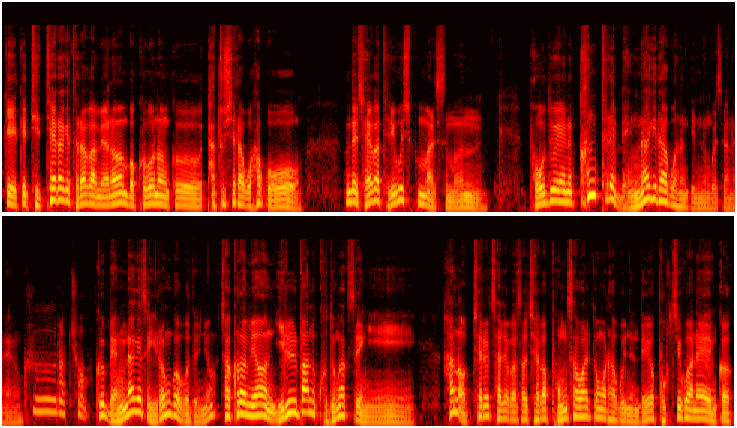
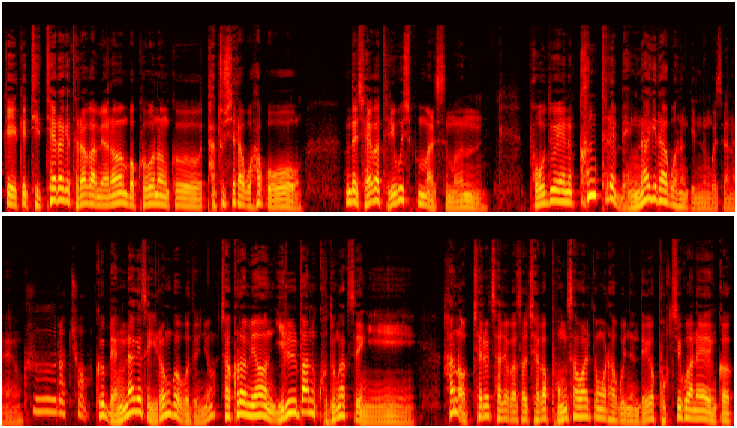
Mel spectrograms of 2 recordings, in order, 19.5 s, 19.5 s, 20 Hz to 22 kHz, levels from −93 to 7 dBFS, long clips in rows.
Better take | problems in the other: second | garbled, watery; slightly; nothing above 14.5 kHz

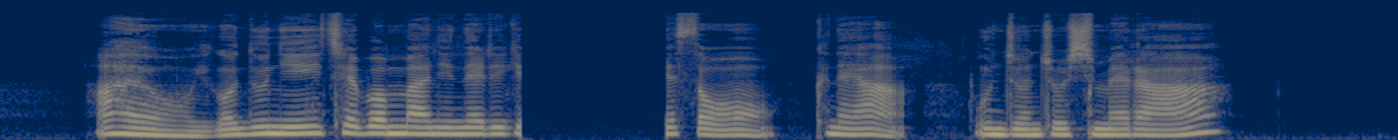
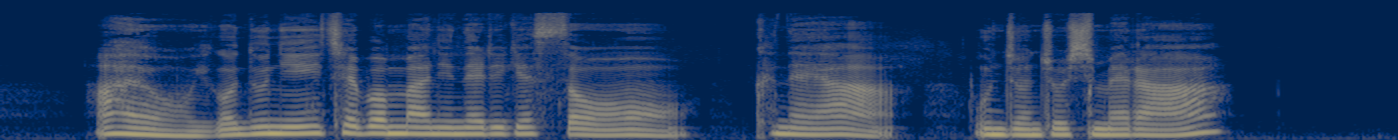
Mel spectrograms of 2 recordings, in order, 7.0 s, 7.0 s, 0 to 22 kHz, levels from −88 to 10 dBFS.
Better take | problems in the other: second | audio freezing; at 2.5 s for 0.5 s

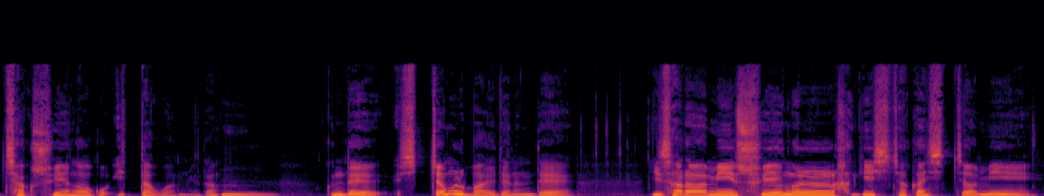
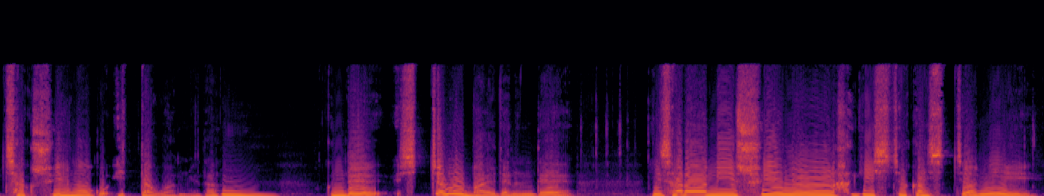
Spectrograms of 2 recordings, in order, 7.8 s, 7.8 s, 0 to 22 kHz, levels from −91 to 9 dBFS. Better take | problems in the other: first | distortion; heavy; 25% of the sound clipped

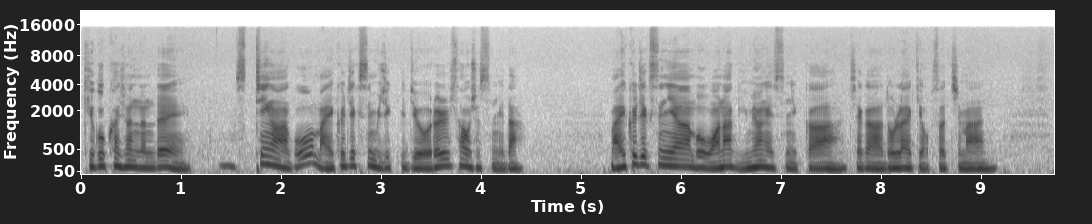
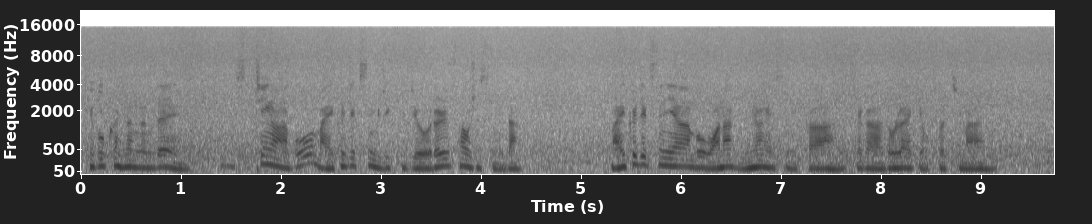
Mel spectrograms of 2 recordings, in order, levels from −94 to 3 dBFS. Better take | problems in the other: first | hiss; loud; throughout; 2 dB below the speech; faint in the first

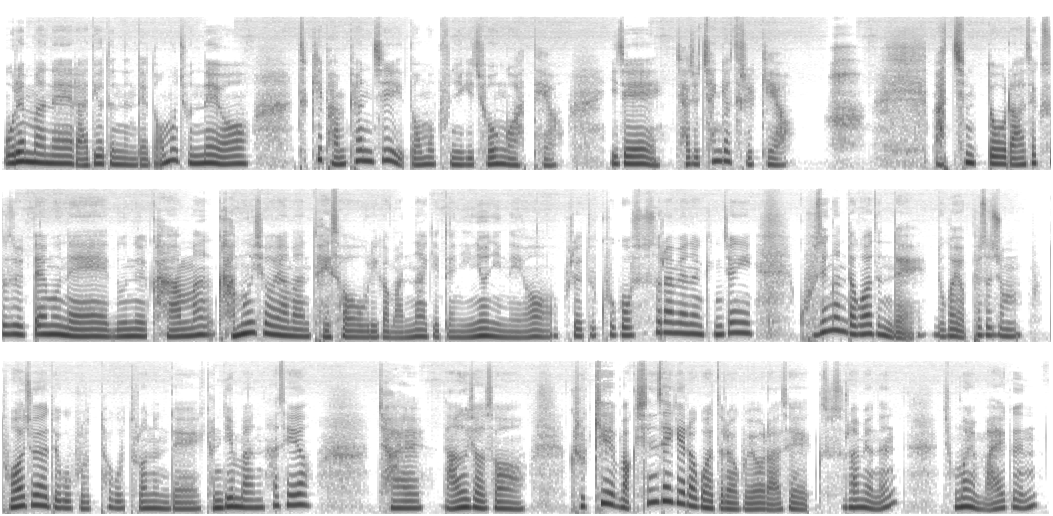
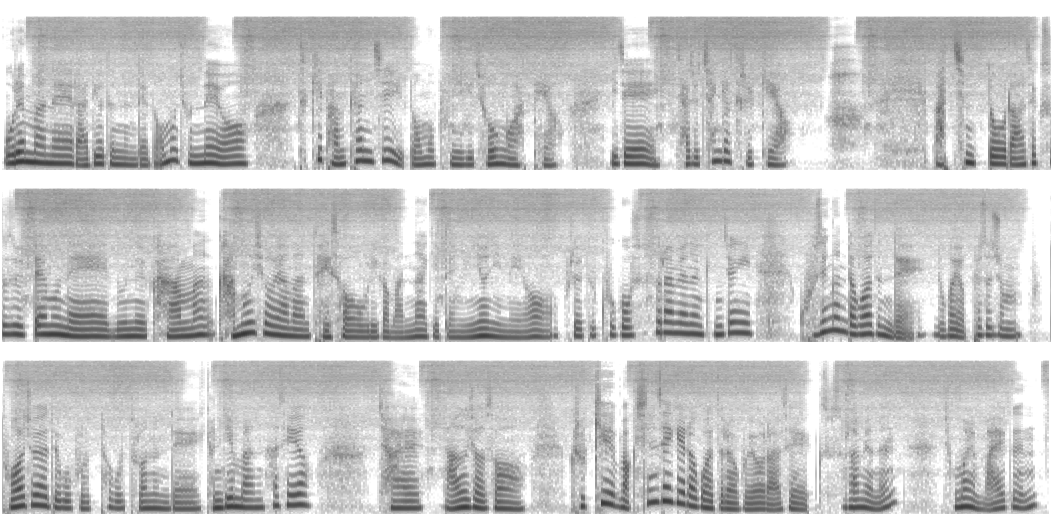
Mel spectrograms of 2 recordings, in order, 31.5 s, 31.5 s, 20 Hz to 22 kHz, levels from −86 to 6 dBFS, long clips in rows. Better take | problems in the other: first | hiss; loud; throughout; 7 dB below the speech; faint in the first

